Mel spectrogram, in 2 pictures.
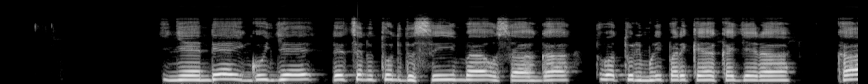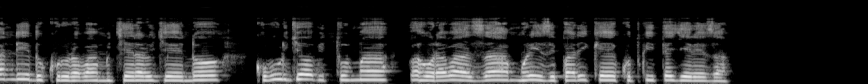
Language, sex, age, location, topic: Kinyarwanda, male, 18-24, Kigali, agriculture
